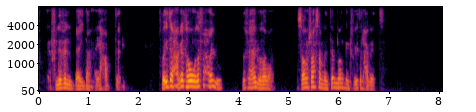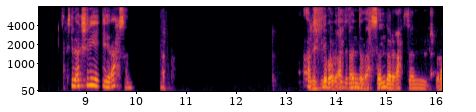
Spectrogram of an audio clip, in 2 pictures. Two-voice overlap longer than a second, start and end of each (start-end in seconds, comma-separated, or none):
13.4-15.1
